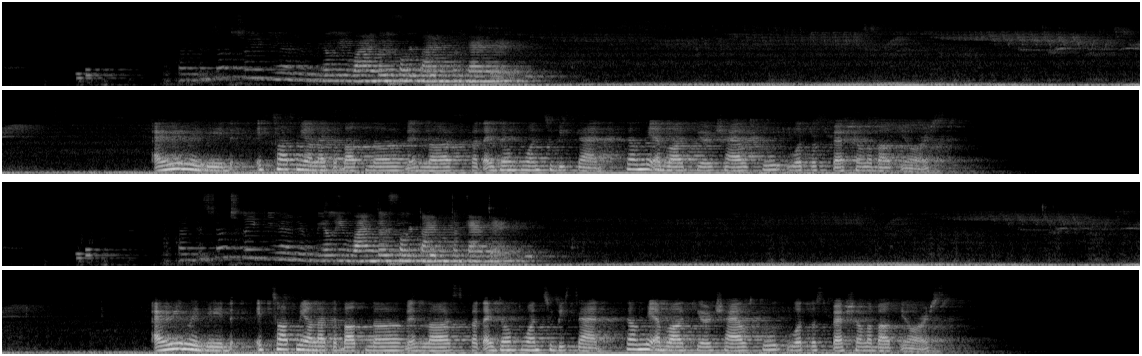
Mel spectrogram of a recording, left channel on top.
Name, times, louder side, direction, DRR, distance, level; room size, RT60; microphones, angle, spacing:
voice 1, 1.8-5.1, equal, 75° right, 3 dB, 7.8 m, -29 dB
sound 1, 4.2-20.7, equal, 25° left, 3.5 m, -34 dB
voice 2, 12.9-20.8, right 3 dB, 50° right, 6 dB, 1.6 m, -22 dB
29.5 x 29.0 x 6.8 m, 1.2 s
head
